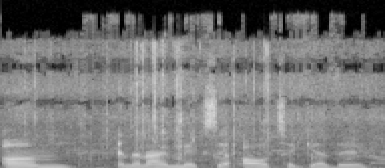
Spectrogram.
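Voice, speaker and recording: A woman with a fairly low pitch is heard through noticeable background noise and audible room echo. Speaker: cooking vlogger. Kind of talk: voiceover narration of cooking video. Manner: casual, filler-heavy; stumbles over words.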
